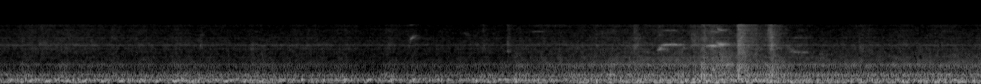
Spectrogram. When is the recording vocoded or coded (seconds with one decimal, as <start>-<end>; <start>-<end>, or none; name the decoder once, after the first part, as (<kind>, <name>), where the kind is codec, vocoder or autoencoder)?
0.0-9.8 (vocoder, Vocos)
